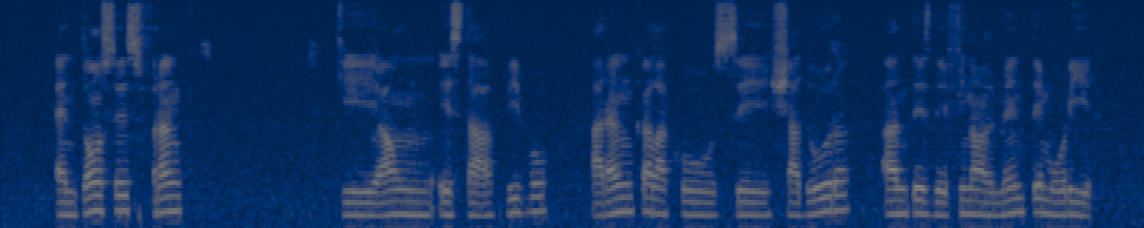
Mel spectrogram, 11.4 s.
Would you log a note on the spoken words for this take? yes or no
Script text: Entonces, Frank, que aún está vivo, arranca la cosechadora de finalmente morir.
yes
